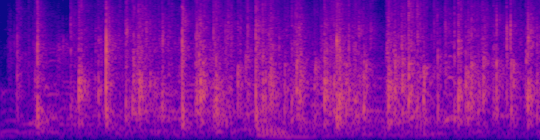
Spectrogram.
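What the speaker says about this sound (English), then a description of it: "Just a lot of slow clapping." Comedy club audience in Las Vegas claps slowly and sparsely, a scattered patter of separate hand claps at moderate distance with some murmuring crowd noise, lacking cheers.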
